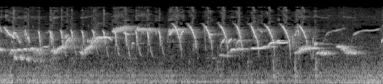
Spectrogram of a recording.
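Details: Singing canary (kenari) on a training recording: a rapid train of falling notes with a steady lower whistle beneath, then a few drawn-out rising and falling whistles.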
